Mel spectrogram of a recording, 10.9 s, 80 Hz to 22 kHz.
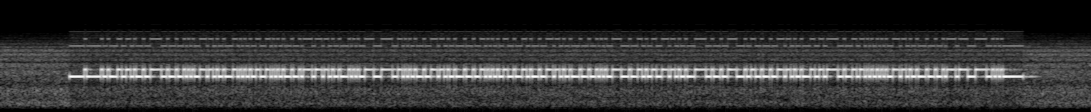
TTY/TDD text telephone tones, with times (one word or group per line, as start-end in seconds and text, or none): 1.0-2.0 81516
2.2-3.1 42413
3.3-4.3 69541
4.5-5.5 14271
5.6-6.6 16972
6.8-7.8 51921
7.9-8.9 85746
9.1-10.1 13956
